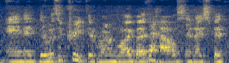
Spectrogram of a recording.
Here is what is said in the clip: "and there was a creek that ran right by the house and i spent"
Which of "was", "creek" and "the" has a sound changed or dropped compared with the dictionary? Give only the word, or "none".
none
